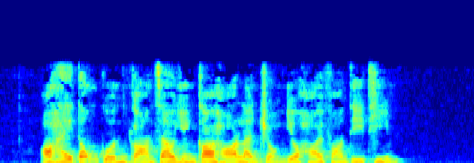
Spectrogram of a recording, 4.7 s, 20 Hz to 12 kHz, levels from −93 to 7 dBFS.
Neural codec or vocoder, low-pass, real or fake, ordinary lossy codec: none; 7.2 kHz; real; AAC, 64 kbps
